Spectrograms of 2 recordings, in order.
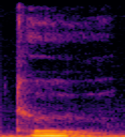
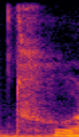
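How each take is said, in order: First: The vowel is stronger than the t sound. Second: A strong t with the vowel barely heard. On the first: "영어는 to 이런 식으로 to 웃소리가 t보다 더 강하다" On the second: "한국어 할 때 투수 투 할 때 한국의 이, 이 웃소리 이때 나타나는 이 웃소리는 거의 들리지 않습니다"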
